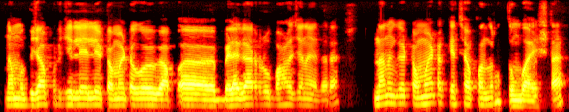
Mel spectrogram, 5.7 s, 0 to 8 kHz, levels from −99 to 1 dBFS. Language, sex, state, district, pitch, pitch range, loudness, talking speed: Kannada, male, Karnataka, Bijapur, 130 Hz, 125-140 Hz, -16 LUFS, 160 wpm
